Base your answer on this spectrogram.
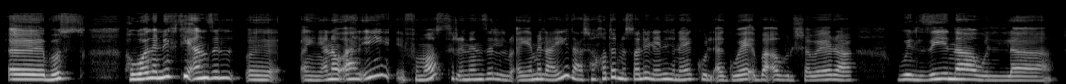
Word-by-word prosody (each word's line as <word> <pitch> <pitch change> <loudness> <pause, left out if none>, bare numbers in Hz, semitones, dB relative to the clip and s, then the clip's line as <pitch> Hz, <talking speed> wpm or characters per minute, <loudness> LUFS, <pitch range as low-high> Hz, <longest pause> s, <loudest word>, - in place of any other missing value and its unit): آآ 235 -1 +6
بُصّ، 260 +5 +1 0.4
هو 240 +1 +6
أنا 290 +3 +7
نِفسي 360 +1 +3
أنزِل 300 +1 +4
آآ، 210 -2 -4 0.2
يعني 200 0 -6
أنا 245 +3 +3
وأهلي 250 +5 0 0.3
في 210 - -10
مصر 220 +1 -3
ننزِل 230 -1 -3
أيام 205 +5 -3
العيد 240 - -1
عشان 230 +1 -6
خاطر 270 +7 -2
نصلّي 255 0 -1
العيد 245 0 0
هناك 230 +2 -5
والأجواء 200 0 -3
بقى 215 0 -4
والشوارع 200 +1 -5 0.4
والزينة 230 +2 +2
وال 190 -2 -5
230 Hz, 140 wpm, -24 LUFS, 205-250 Hz, 0.4 s, أنا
